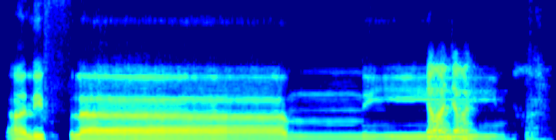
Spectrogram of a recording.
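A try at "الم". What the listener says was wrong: Jangan ditekan, tapi dimasukkan, ditahan. Panjangkan, ditahan. Panjangkan dulu 6 harokat secara sempurna. Alif lam gitu ya. Lam bukan lam kan beda. Lam sama lam mim ra. Panjangkan lam alif lam beda. Lam kan kalau itu ada tekan ya. Lam.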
